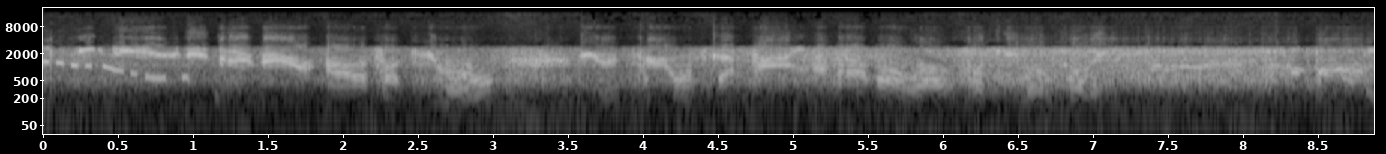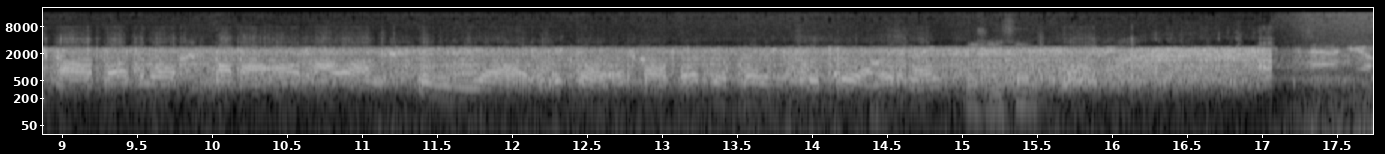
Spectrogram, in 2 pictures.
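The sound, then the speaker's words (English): Overlapping, garbled amateur radio voices chatter through a satellite transponder in a narrow, hissy band, warbling and chirping with Doppler-like distortion, several stations talking at once over steady static for the whole stretch before it cuts off. “Dus we kunnen nu gaan kijken, de transponder. Dus daar kunnen mensen via praten.”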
